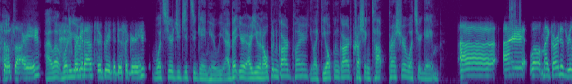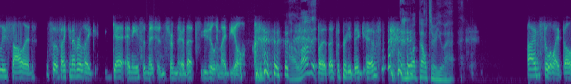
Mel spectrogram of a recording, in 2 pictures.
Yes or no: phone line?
yes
